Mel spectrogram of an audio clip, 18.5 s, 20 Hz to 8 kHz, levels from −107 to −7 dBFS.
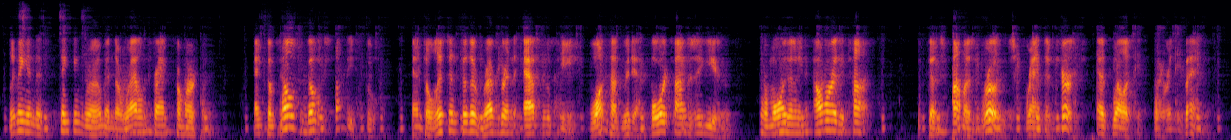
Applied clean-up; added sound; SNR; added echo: neural mask model DeepFilterNet 3.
